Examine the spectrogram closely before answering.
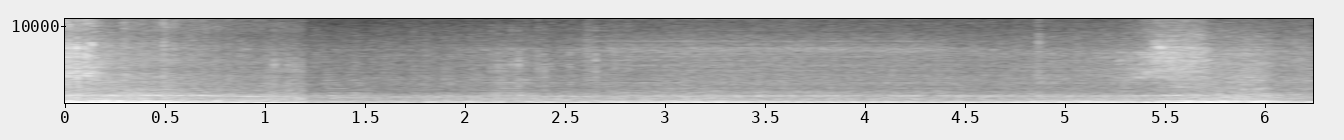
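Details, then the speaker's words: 1950 Willys M38 jeep just started after 15 years with a new harness, fluids and fuel system, running on a little choke with a visible fuel leak: gentle revs pick up cleanly and settle back without stumbling. Healthy engine revving. "Man, that sounded good. I'm so excited. I gotta hop in here, rev it up for a minute."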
